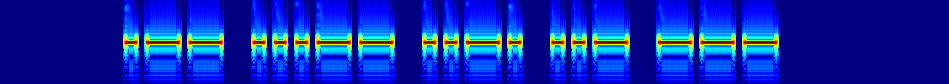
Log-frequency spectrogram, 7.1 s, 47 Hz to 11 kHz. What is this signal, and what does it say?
Morse code, heard as a keyed tone, about 15 wpm, 700 Hz. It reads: W3FUO
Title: USA Call Signs - 5 Characters - Repeated 3x - 15wpm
